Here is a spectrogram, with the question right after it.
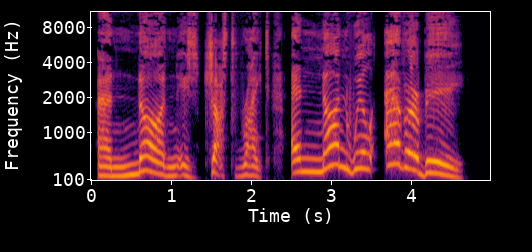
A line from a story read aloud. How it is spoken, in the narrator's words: screams Ta'a'eva, who is always the biggest bear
